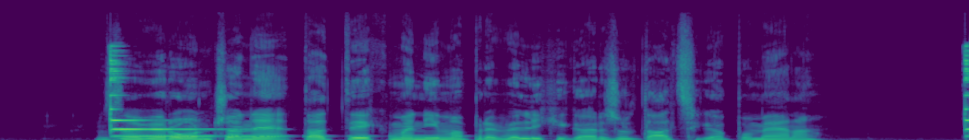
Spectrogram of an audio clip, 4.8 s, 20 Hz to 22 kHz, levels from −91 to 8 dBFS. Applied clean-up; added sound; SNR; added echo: neural mask model RNNoise.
